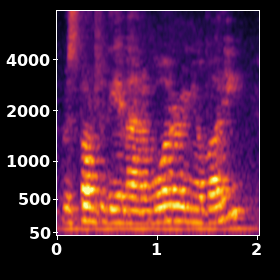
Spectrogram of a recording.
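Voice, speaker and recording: Racing along in a somewhat mellow, medium-pitched voice, a woman reads to her yoga teacher training group and thinks out loud informally. It's casual, chatty class talk captured far from the mic in an echoey room, carrying a little hiss or hum.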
